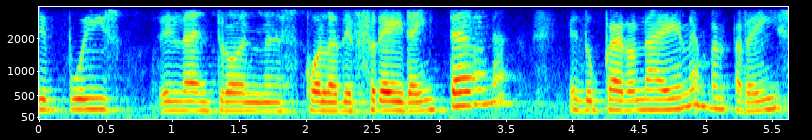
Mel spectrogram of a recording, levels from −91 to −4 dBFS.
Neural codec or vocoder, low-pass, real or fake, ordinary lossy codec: codec, 16 kHz, 2 kbps, FunCodec, trained on Chinese and English, 25 frames a second; 3.6 kHz; fake; none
